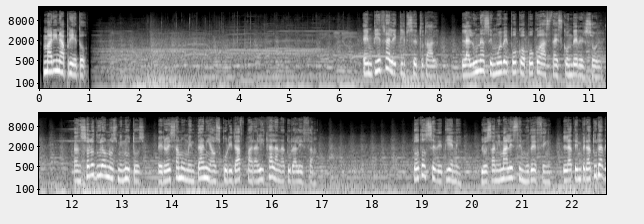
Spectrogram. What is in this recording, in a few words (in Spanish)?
Documental, voces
